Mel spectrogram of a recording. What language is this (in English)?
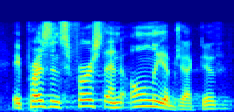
English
